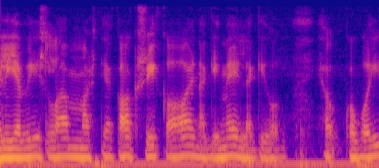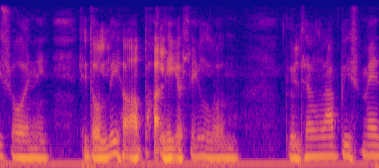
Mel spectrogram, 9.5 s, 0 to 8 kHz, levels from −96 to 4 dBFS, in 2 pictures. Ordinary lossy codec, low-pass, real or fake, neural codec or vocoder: none; 7.2 kHz; real; none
